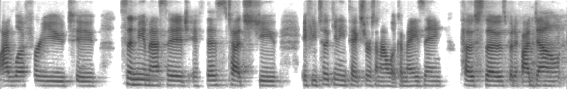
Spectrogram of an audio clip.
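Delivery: normal talking voice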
